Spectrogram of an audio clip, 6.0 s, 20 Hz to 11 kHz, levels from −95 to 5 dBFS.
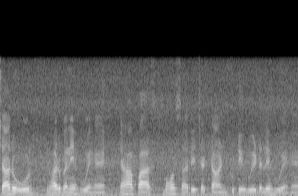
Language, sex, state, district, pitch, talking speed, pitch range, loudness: Hindi, male, Madhya Pradesh, Katni, 140 Hz, 160 wpm, 135-150 Hz, -18 LUFS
